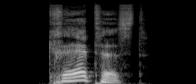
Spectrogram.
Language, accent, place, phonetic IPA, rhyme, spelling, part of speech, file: German, Germany, Berlin, [ˈkʁɛːtəst], -ɛːtəst, krähtest, verb, De-krähtest.ogg
- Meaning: inflection of krähen: 1. second-person singular preterite 2. second-person singular subjunctive II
